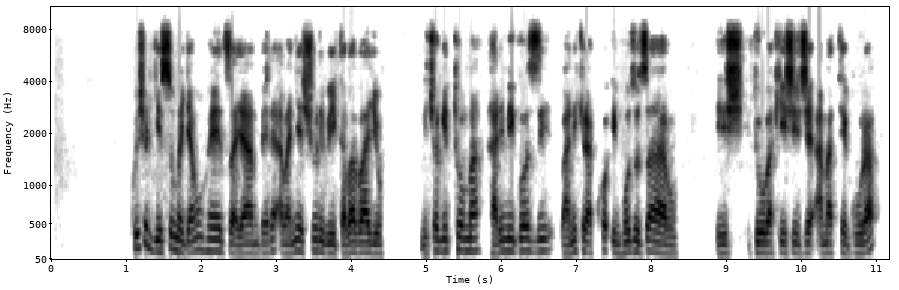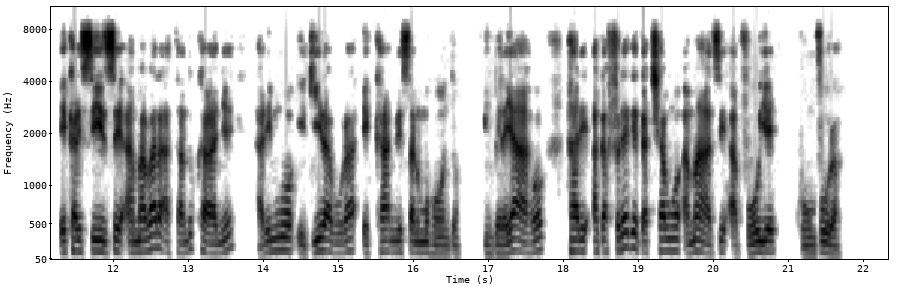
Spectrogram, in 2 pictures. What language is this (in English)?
Rundi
